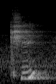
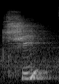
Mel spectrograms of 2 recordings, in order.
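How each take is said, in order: First: The word begins with a 'k' sound. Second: The word begins with a 'ch' sound. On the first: The term comes from Japan. "ça vient du Japon" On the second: The term comes from China. "ça vient de la Chine"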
